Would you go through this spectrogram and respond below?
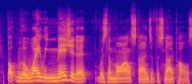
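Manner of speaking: ordinary delivery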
